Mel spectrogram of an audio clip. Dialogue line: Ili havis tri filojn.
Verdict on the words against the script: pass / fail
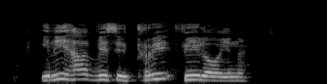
pass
